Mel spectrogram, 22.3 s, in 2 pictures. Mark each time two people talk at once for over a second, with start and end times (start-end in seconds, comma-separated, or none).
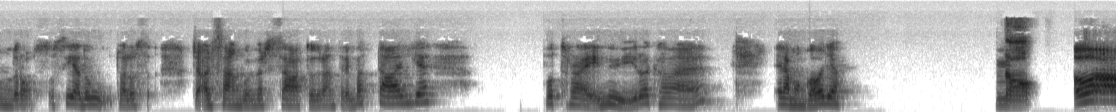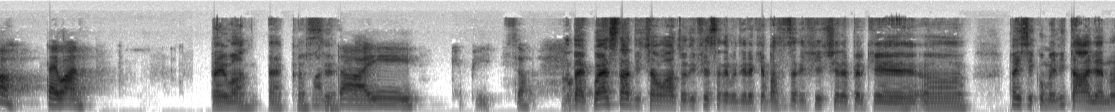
none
